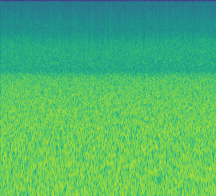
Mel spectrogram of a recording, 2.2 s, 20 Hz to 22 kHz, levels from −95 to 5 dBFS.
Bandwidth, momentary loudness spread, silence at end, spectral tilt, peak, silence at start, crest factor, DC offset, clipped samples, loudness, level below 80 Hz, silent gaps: over 20 kHz; 0 LU; 0 s; -2.5 dB/octave; 0 dBFS; 0 s; 2 dB; under 0.1%; 40%; -1 LUFS; -18 dBFS; none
